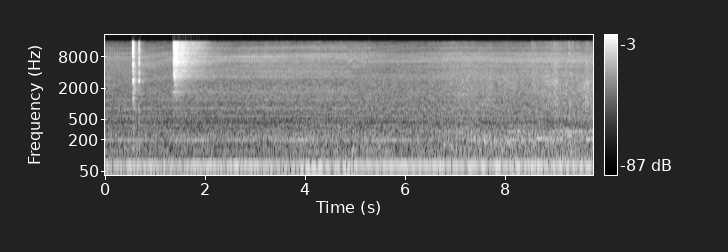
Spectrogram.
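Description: Low steady rumble of an approaching train, with a short burst of air hiss about a second and a half in.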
